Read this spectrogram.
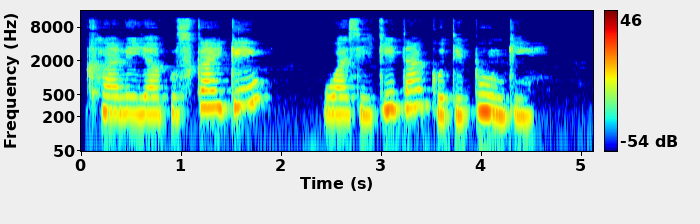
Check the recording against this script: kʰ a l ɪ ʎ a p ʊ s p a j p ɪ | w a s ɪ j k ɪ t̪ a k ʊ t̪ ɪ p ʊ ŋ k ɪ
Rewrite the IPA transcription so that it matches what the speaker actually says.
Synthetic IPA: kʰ a l ɪ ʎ a p ʊ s k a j k ɪ | w a s ɪ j k ɪ t̪ a k ʊ t̪ ɪ p ʊ ŋ k ɪ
